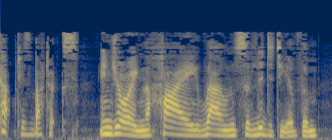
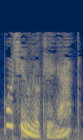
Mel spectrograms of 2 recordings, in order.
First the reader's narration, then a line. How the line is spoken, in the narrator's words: she asked softly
